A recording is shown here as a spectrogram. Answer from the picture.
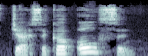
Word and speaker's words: Jessica Olson: And now it is my distinct and absolute unbelievable pleasure to introduce to you Jessica Olson. Now, please say I actually pronounced that right, because I sometimes muck up people's names.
